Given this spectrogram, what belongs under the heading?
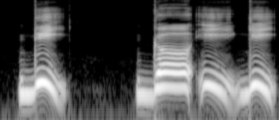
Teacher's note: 台罗的写法是▁g，▁这个音是由喉咙发出混浊的音。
